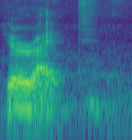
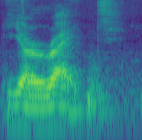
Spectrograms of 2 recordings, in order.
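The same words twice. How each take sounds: First: The first two words merge into one contraction. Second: The same.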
